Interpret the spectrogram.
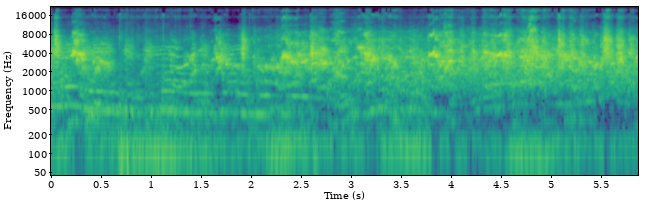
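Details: Many lovebirds calling together in a colony at egg-laying and chick time: high squeaky chatter with sharp squawks, plus faint drawn-out descending lower whistles in the first half.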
